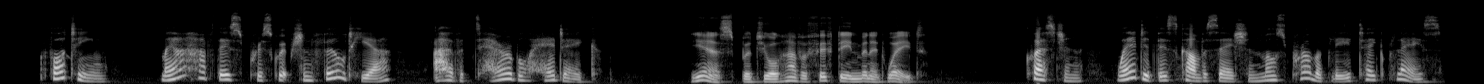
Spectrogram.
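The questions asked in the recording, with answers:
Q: Where did this conversation most probably take place?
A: At a pharmacy.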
